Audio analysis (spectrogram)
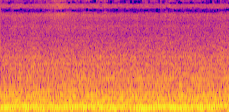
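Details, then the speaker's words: New air conditioner outdoor unit, replacing an old one that was very loud, running while cooling: low steady hum with even tone, no rattles or surging; very quiet and normal. "딱요 정도만 들립니다 엄청 조용해졌어요"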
